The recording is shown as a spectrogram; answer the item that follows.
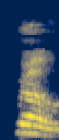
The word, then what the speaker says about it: Rho: is it Rho? Rho, yeah. Rho, okay. You pronounced it right.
